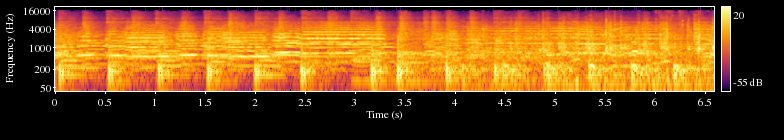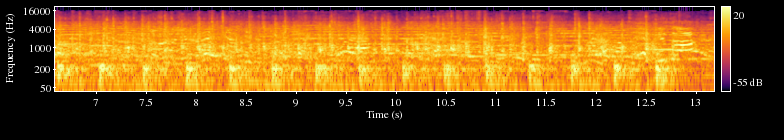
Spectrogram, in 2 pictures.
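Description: Brass band music playing for the first few seconds. After a cut, horseshoes clop steadily on a paved street, about three to four strikes a second, with crowd chatter around them.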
